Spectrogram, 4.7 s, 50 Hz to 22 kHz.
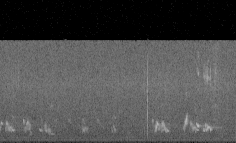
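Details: Red-whiskered bulbul, long-bodied with tall crest and deep-coloured bib, heard while being trapped on 22 January 2018; faint, scattered whistled chirps, then a clearer warbling phrase near the end, under constant hiss.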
